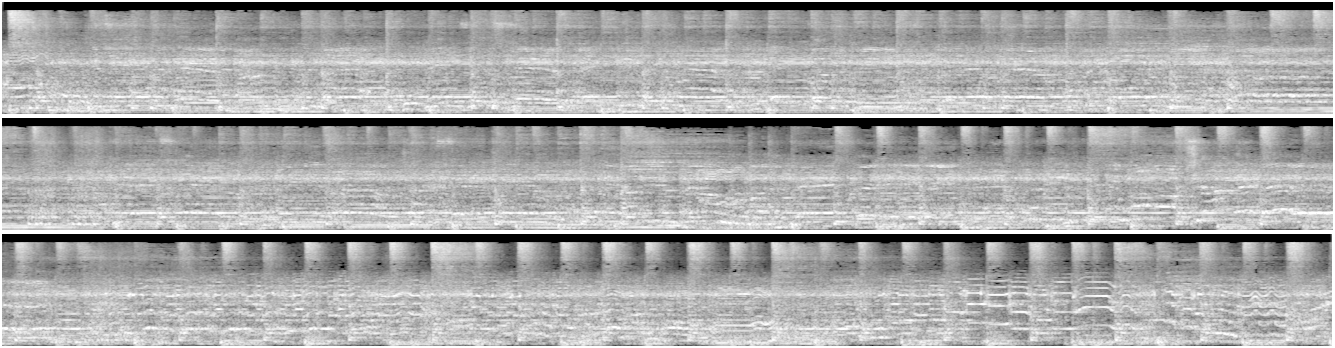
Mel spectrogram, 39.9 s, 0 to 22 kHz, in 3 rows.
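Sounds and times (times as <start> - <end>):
man singing: 0.0 - 30.5, 31.8 - 37.4, 38.0 - 39.9
bass guitar: 0.0 - 39.9
drum kit: 0.0 - 39.9
electric guitar: 0.0 - 39.9.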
